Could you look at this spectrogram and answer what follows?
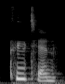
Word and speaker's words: Putin: okay that did it andy putin i think i said it right right putin he's a poo and a tin he's a poo in a tin that's it very good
